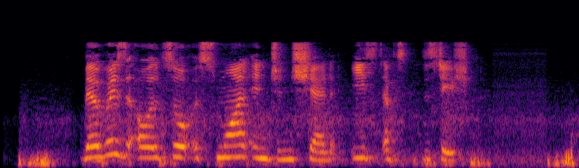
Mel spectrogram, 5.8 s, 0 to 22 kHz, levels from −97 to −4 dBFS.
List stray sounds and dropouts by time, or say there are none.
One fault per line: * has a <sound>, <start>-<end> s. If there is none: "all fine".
all fine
